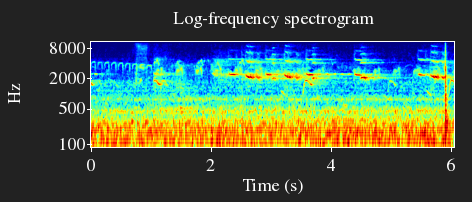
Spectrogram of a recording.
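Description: Wild birds calling in the bush, a run of short repeated chirps and a few quick upward-sweeping whistles, with a fast trill at the start, over a steady low background hum.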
